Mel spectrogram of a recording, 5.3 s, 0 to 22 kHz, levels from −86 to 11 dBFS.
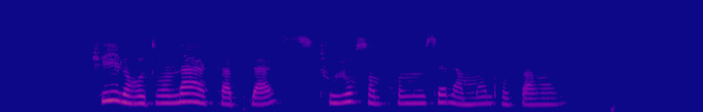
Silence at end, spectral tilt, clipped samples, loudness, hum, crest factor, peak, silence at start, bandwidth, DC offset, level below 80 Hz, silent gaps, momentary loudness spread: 0.65 s; -3 dB/octave; under 0.1%; -59 LUFS; none; 18 dB; -42 dBFS; 0.7 s; 7.2 kHz; under 0.1%; under -90 dBFS; 4.33-4.57 s; 10 LU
